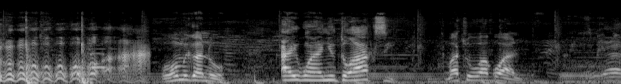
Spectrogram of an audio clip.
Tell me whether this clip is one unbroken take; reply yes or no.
no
